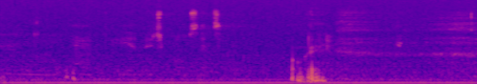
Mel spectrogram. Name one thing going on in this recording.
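A young woman speaks softly into a microphone.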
